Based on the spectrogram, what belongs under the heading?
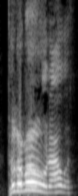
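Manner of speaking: hammed-up sitcom threat; Ralph Kramden impression. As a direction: bellow it like a sitcom husband. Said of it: "Remember the, the honeymooners?".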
